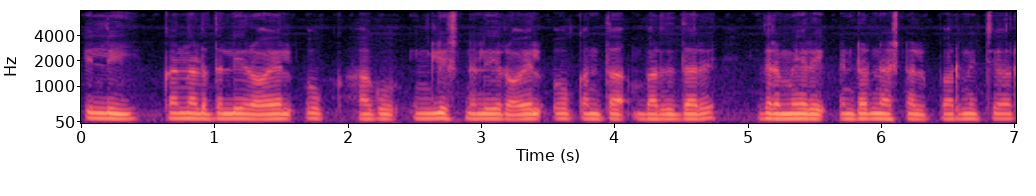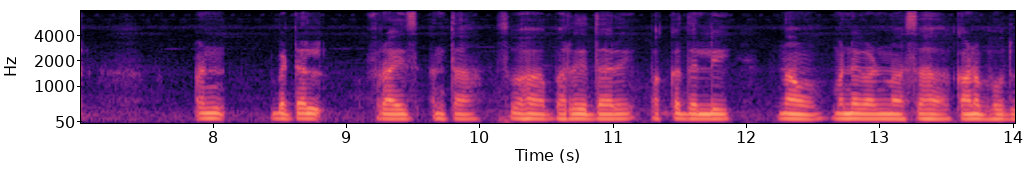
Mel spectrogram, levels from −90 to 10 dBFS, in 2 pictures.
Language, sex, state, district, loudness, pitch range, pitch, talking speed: Kannada, male, Karnataka, Raichur, -18 LUFS, 125-130 Hz, 130 Hz, 110 wpm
